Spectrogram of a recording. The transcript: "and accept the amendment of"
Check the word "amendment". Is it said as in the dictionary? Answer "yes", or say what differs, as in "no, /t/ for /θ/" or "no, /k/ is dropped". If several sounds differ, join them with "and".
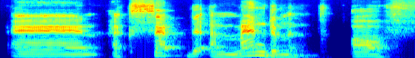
yes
